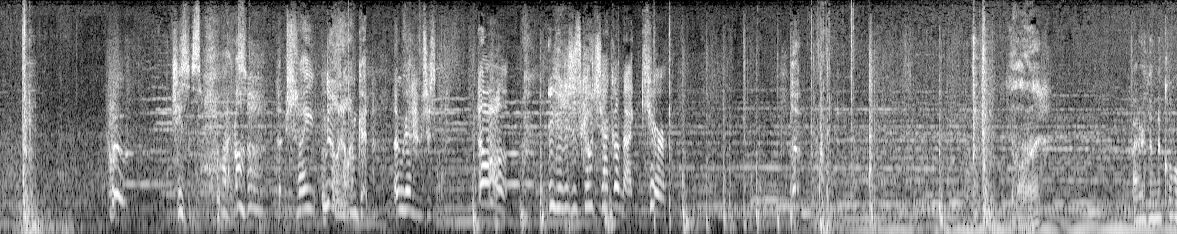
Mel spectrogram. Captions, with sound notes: (gagging) - Jesus, Haught, should I-- - No, no, I'm good. I'm good, I just... (pained groaning) I'm gonna just go check on that cure. (door closing) - Are you alright? - Better than Nicole.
